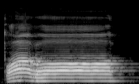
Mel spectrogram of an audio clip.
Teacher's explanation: 2 second کھینچ کے پڑھیں گے کھڑی زبر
